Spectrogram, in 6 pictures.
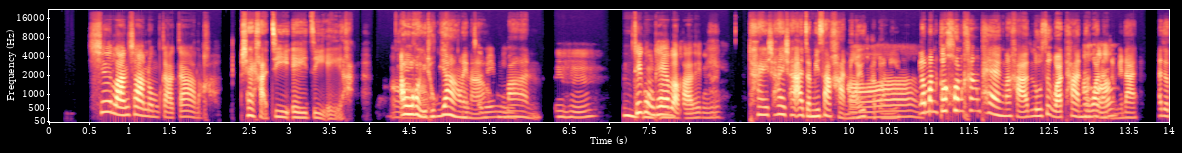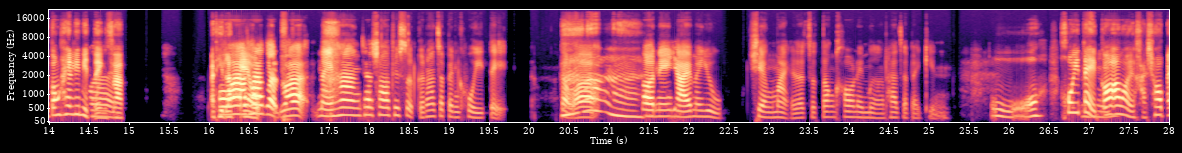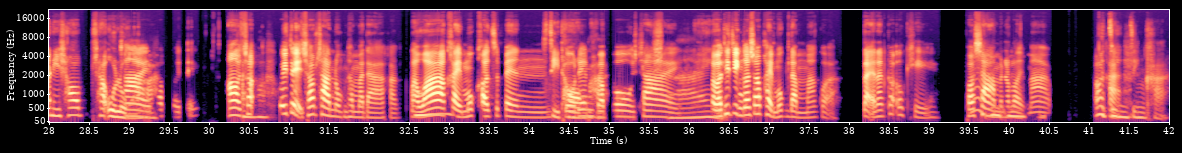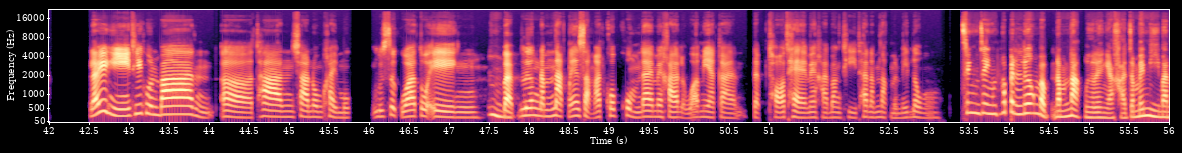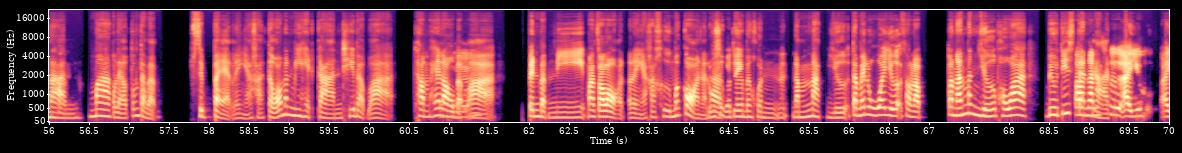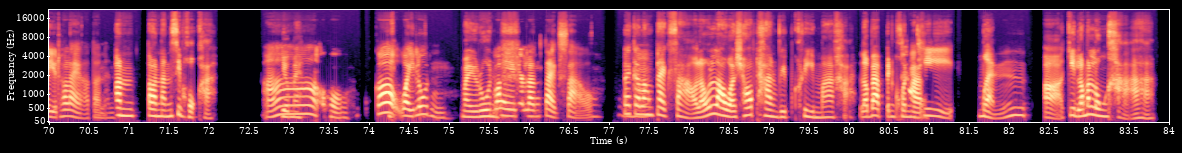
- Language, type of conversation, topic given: Thai, unstructured, เคยรู้สึกท้อแท้ไหมเมื่อพยายามลดน้ำหนักแล้วไม่สำเร็จ?
- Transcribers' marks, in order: other background noise; tapping; in English: "Beauty Standard"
